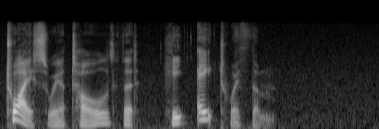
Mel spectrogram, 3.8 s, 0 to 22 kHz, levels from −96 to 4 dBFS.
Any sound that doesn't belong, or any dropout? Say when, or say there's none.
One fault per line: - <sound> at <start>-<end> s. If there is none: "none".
none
